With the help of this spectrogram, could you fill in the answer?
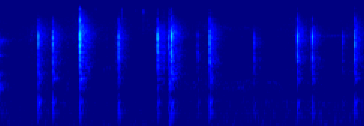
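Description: Long dark-painted nails tap the glossy card front cover of the paperback book "The Fragrant Pharmacy," which is solid, closed and held upright on a wooden table. A quick, irregular series of short, dry, bright clicks rises from a quiet background with a low hum, and each tap dies away almost instantly.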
